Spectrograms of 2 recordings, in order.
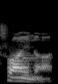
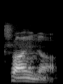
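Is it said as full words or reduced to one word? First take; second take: reduced; reduced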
